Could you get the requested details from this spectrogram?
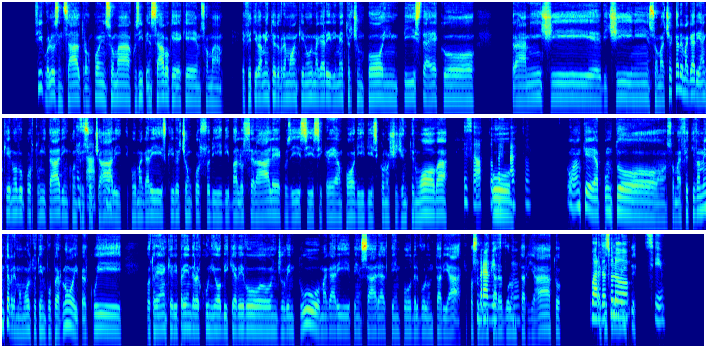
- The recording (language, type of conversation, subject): Italian, advice, Come ti senti quando i tuoi figli lasciano casa e ti trovi ad affrontare la sindrome del nido vuoto?
- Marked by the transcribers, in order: none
